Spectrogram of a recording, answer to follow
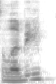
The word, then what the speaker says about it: Celebi: you have the celebi mew version yes that's how you pronounce celebi you have that in english but this one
